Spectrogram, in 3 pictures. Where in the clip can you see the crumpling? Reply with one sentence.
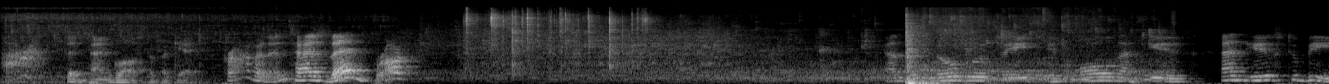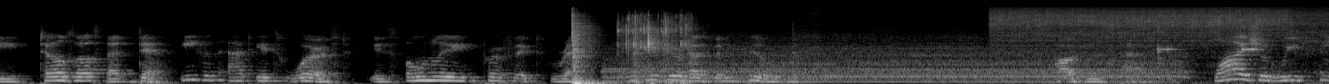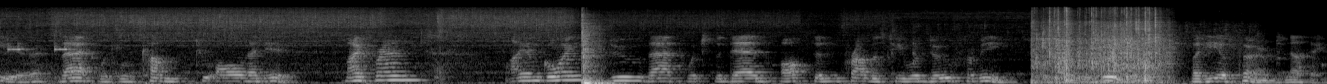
The crumpling can be heard from 4.6 to 6.5 s, from 19.4 to 20.2 s and from 36.9 to 38.4 s.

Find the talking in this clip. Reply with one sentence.
The talking can be heard from 0.0 to 4.0 s, from 8.8 to 21.3 s and from 23.8 to 39.8 s.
